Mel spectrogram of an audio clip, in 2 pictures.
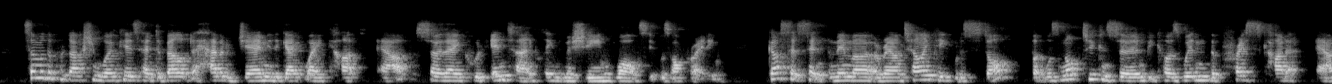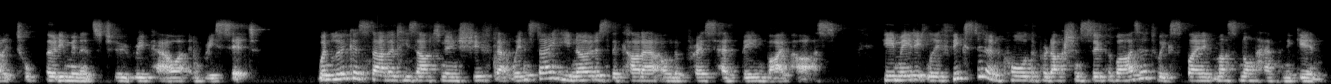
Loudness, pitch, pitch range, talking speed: -16 LUFS, 175 Hz, 165-195 Hz, 205 wpm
